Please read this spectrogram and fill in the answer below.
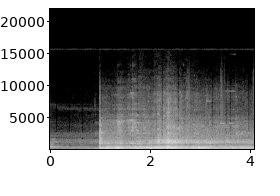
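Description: A train striking a car stopped on a level crossing: a sudden loud crash about a second in, followed by a continuous loud rushing noise of the train and wreckage.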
